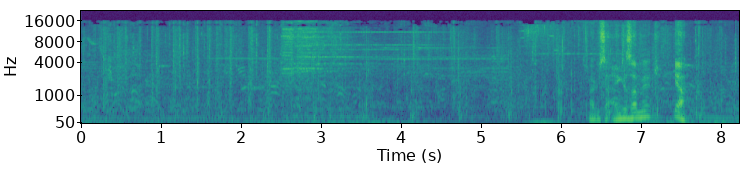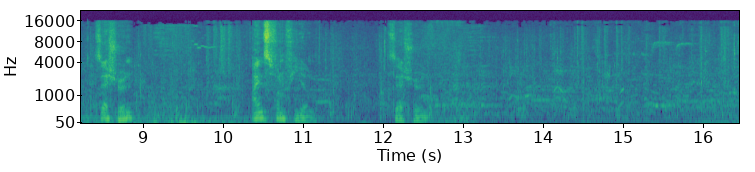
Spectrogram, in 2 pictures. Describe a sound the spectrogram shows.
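Footsteps tap on cobblestones.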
